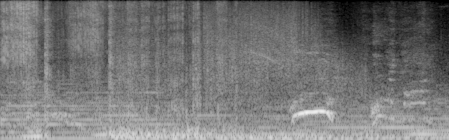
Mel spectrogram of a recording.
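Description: Explosions and rapid gunfire rumbling and crackling over background music, beginning with a sharp blast. About three seconds in comes a short, loud rising-and-falling cry.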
